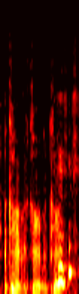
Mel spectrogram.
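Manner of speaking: very soft, imitating a scared friend; timid refusal. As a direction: back out meekly, almost under your breath. Acts out frightened friend refusing.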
